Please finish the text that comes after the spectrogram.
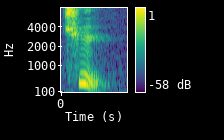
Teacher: the fourth tone starts pretty high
